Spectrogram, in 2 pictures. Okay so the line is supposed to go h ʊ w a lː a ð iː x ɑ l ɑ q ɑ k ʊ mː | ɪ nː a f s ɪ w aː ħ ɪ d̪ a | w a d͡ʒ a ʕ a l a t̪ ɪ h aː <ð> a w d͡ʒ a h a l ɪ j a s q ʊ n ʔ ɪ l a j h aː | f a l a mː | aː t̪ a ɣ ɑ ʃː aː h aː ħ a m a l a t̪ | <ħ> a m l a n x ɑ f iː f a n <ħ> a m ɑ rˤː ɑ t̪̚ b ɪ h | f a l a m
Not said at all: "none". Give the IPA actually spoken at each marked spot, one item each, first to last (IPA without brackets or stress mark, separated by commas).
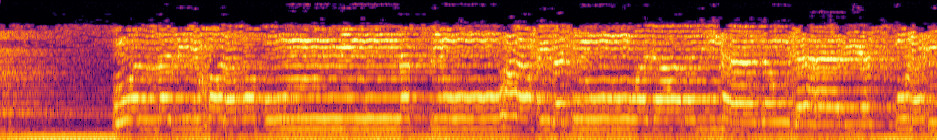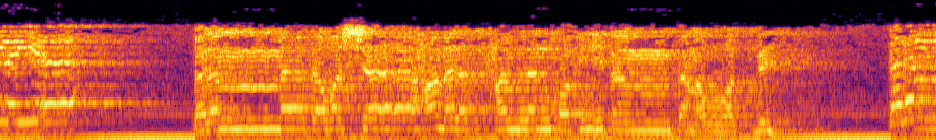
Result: z, ħ, f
